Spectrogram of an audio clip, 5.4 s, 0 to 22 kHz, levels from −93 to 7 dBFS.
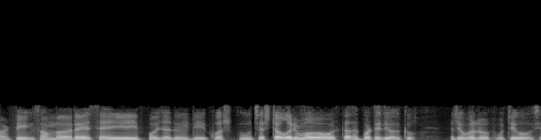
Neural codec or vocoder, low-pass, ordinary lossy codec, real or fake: codec, 16 kHz, 0.5 kbps, FunCodec, trained on Chinese and English, 25 frames a second; 5.4 kHz; none; fake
